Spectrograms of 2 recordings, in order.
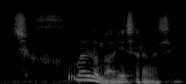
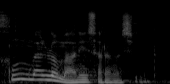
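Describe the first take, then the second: First: 정말로 whispered, breath only. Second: Soft and earnest. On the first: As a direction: breathe the line out as a secret. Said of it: "repeated as whisper". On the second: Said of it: "repeated softer". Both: Shown as a demonstration.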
